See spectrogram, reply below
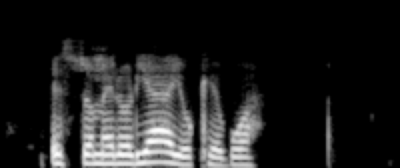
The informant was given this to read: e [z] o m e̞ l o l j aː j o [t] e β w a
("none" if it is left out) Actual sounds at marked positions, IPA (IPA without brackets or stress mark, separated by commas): s, k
